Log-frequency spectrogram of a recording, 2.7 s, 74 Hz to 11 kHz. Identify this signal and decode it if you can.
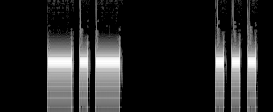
Morse code, heard as a keyed tone, about 15 wpm, spaced as for 7 wpm, 700 Hz. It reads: KS
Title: USA Call Signs - 6 Characters - 4x Character Spacing - 15wpm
